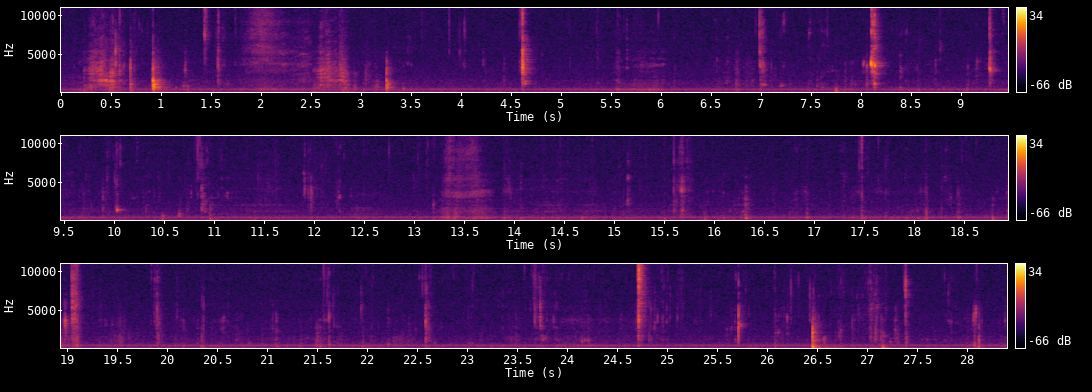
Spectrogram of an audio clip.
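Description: Close-miked chewing and biting of stewed beef rib and rice eaten by hand, with sharp mouth smacks and clicks every few seconds, over a faint steady hum.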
